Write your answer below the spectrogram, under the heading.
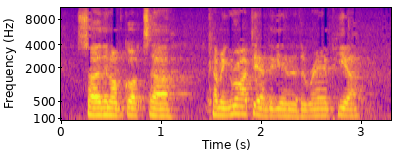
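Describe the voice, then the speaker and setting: Here a man speaks with a high pitch. Noticeable background noise is present. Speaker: model railway hobbyist. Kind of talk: tutorial. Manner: hesitant, many fillers.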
